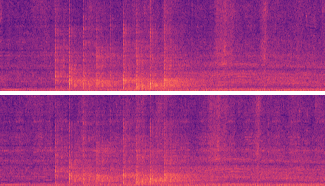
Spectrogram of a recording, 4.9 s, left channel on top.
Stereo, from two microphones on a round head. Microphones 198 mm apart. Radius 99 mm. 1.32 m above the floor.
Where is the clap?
10° left (ahead or behind), 5 m.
